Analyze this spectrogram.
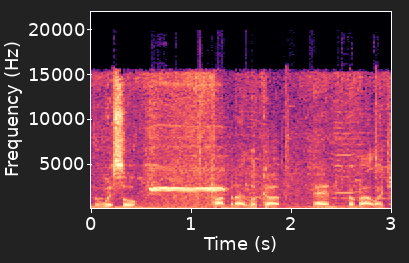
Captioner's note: whistle trilling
